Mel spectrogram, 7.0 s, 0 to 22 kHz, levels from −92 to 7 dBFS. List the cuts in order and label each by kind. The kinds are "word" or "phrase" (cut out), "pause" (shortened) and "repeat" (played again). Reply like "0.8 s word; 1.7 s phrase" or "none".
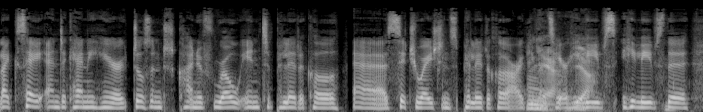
1.3 s word; 3.5 s pause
